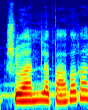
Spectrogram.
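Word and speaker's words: Joan La Barbara: In diesem Fall von, äh, wie spricht man es richtig aus? Sean oder John La Barbara? – Ja, Sean La Barbara.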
